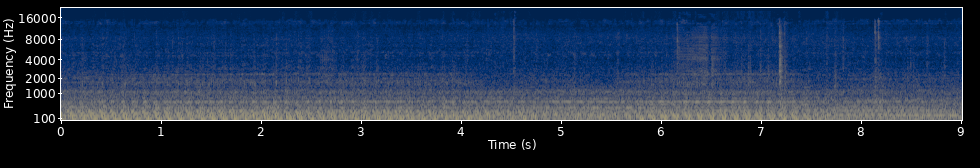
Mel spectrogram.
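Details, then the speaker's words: 2018 Toyota Camry XSE V6 driving: steady low droning hum that rises with speed and when the steering is turned; mechanic diagnosed a worn front wheel bearing, and replacing it eliminated the noise. "Basically, the mechanic said the sound that I'm hearing is the wheel bearing sound."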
